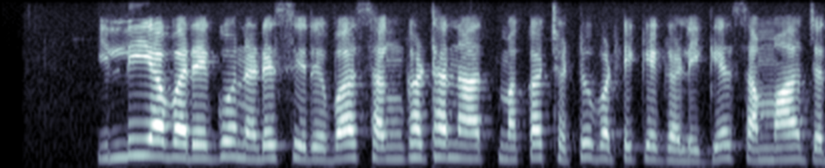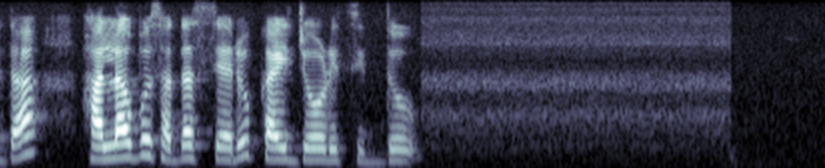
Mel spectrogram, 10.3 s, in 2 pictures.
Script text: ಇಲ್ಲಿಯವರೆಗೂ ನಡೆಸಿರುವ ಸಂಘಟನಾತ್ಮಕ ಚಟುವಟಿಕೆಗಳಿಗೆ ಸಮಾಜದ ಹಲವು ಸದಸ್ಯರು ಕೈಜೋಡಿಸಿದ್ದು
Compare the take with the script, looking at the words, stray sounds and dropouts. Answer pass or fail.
pass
